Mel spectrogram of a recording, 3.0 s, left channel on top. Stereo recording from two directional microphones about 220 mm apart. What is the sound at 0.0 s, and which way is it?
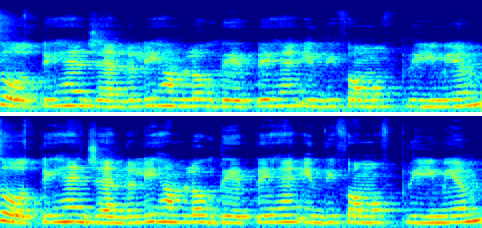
A woman's voice, 50° right (ahead or behind).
